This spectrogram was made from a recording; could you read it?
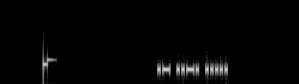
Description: Morse code, heard as a keyed tone, about 46 wpm, 700 Hz. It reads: AF5
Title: USA Call Sign Prefixes - 50wpm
